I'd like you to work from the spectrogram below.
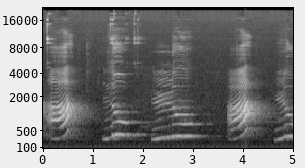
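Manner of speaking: आलू split into आ and लू, the लू held long; syllable by syllable. Shown as a demonstration. Teacher to young pupils, spelling out आलू with a long लू. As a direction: stretch the ऊ in लू long for the class. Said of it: "जैसे आप कौन सा शब्द आलू".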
